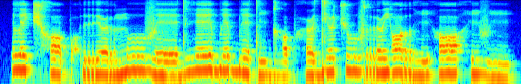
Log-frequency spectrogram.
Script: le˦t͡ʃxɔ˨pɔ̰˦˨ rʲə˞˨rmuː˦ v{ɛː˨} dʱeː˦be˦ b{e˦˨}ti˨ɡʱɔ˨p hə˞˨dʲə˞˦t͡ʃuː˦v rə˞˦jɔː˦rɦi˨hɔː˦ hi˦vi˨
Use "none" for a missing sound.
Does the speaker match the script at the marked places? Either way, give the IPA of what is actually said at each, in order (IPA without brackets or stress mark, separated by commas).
eː˨, e˦˨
